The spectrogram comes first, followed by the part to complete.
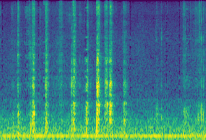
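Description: Faint scratching and rubbing of yarn being drawn through the warp strings of a cardboard loom, with fingers brushing the cardboard. A quick run of soft scratches comes mostly in the first two and a half seconds, then it grows quieter.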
